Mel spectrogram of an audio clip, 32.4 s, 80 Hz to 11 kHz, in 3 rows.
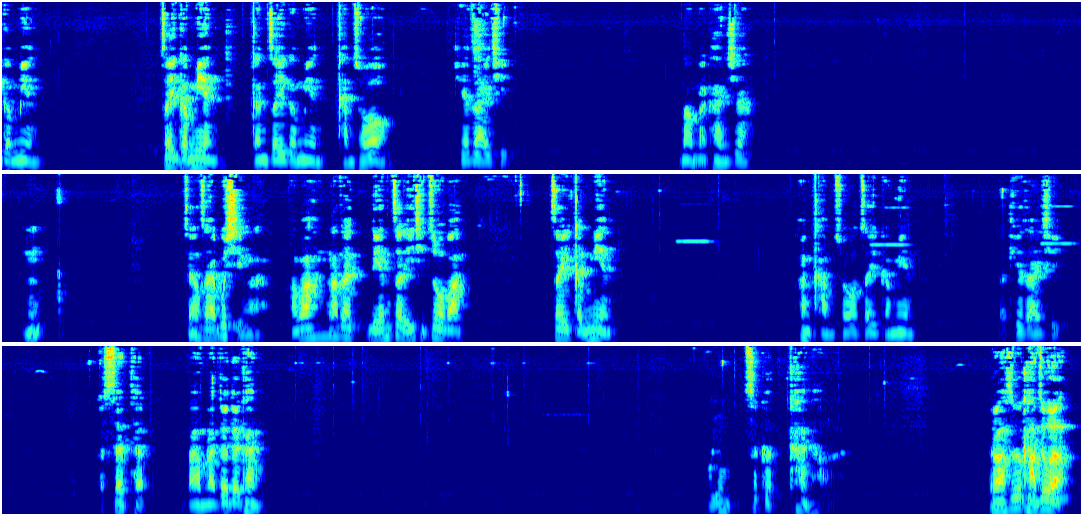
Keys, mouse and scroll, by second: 0.5-1.9 scroll down 2, 1.9 middle click, 3.5 ctrl+click, 5.0 click, 7.2 click, 7.7-9.8 middle drag, 14.6 middle click, 15.4 scroll up 1, 16.3 click, 16.8 scroll down 1, 17.3 middle click, 18.2 scroll up 1, 19.4 ctrl+click, 20.8 click, 22.4 click, 23.0 middle click, 24.5 shift+middle click, 25.1 shift+middle click, 25.2 shift+click, 26.0 shift+middle click, 26.8 shift+middle click, 28.7 click, 29.9 shift+middle click, 30.1 shift+click, 30.4-31.0 shift+scroll up 3.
